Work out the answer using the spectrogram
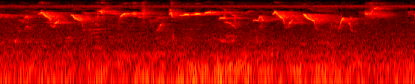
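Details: Birdsong in nature: several birds trade quick high chirps and short downslurred whistles, overlapping in bursts every half second or so, over a steady thin high whine and faint low background rumble.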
